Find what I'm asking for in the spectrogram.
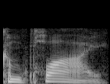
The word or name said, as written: comply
